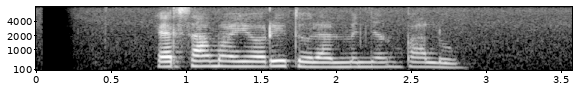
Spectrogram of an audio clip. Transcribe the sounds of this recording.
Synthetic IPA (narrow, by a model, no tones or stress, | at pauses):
ʔɛrsamajɔɾid̪̥o̤lanməɲaŋpalu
